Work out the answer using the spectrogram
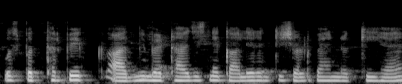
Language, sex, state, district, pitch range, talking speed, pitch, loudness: Hindi, female, Uttar Pradesh, Lalitpur, 175-190 Hz, 225 wpm, 180 Hz, -19 LUFS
